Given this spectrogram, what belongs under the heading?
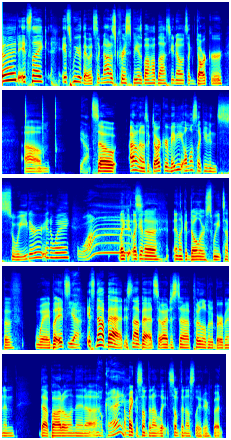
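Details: Adult male speaker; Normal conversational speech.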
